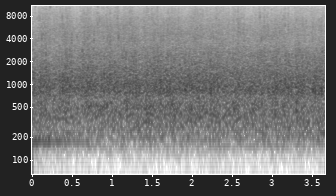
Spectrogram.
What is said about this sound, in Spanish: Escuche la voz de Dios, aplauda, Señor, si va a aplaudir.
